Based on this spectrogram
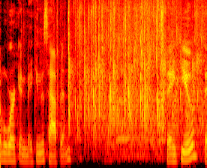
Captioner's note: applause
